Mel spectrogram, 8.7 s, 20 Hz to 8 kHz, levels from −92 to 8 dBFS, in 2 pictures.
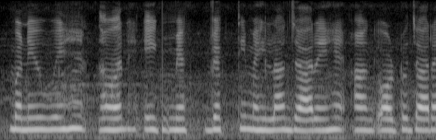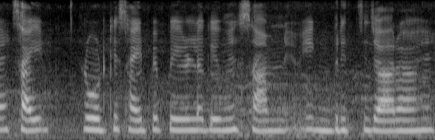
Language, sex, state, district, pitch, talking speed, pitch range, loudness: Hindi, female, Uttar Pradesh, Budaun, 240 Hz, 215 wpm, 235-250 Hz, -25 LUFS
